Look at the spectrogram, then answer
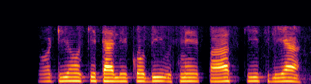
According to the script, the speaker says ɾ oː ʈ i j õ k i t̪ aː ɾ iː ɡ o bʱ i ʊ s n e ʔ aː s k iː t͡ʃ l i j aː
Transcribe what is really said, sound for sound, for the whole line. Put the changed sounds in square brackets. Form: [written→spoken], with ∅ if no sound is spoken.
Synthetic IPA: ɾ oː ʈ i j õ k i t̪ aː [ɾ→l] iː [ɡ→k] o bʱ i ʊ s n e [ʔ→p] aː s k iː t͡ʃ l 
